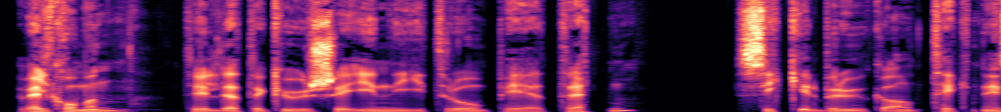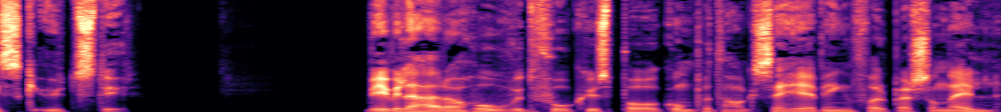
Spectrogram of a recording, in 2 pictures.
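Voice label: Norwegian elearning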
